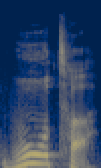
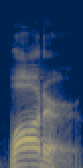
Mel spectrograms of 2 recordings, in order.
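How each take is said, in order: First: The t is a clear hard t sound. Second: The t is a soft r-like flap. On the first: This is the British way. "영국에서는 water, water 해가 T 발음 해요" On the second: This is the American way. "르 발음으로"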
